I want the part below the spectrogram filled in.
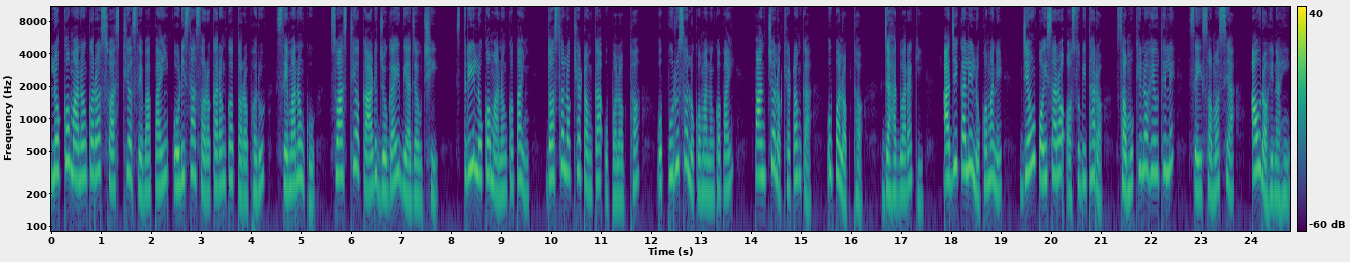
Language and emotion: Odia, neutral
